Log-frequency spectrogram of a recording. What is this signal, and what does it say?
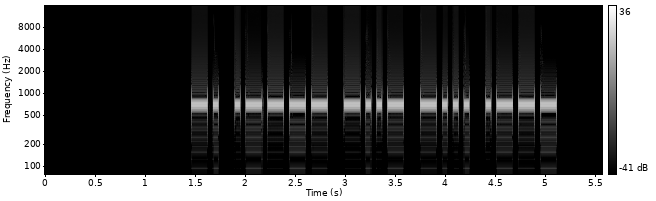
Morse code, heard as a keyed tone, about 22 wpm, 700 Hz. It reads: N1XBJ
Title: USA Call Signs - 5 Characters - Repeated 2x - 22wpm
